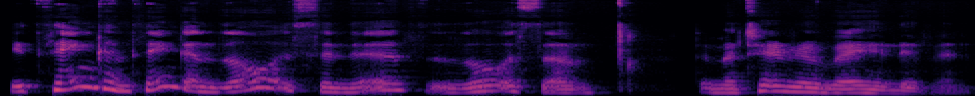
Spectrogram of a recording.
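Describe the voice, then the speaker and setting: Here a German-accented man from Germany halts his way through a reflective monologue full of restarts and grammatical slips. His voice is high-pitched and sing-song.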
